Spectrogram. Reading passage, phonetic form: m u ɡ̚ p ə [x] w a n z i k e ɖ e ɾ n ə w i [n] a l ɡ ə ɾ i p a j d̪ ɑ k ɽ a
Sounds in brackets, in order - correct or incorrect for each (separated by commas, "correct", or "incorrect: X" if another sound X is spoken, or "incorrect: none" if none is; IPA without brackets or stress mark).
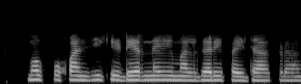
correct, incorrect: m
